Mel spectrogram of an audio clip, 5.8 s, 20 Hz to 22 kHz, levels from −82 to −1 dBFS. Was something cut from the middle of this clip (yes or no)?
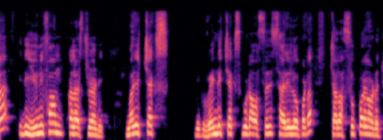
no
